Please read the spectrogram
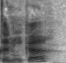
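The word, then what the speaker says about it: Danika: It's like Danny, but a ka?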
